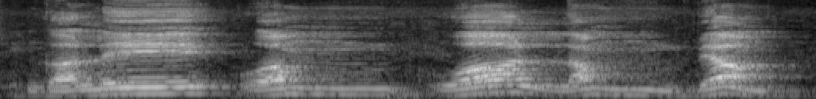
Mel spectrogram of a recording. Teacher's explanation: ले में आधा एस जैसे लिखा है उसको खंडकार बोलते हैं उसका उच्चारण नहीं होता है लेकिन एककार को थोड़ा सा लंबा करना है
